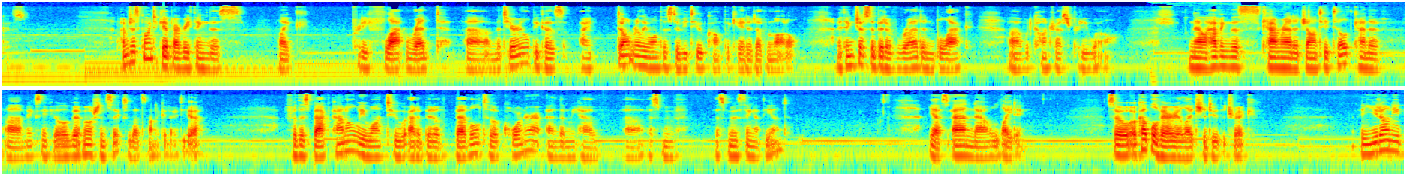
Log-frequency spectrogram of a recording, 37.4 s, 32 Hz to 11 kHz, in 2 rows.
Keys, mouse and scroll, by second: 1.3 click, 1.5 click, 2.2-3.0 drag, 3.6-4.9 drag, 5.5-6.6 drag, 7.0 click, 7.7-9.2 drag, 9.2 a, 9.3 a, 9.8-10.8 scroll down 3, 10.8 click, 11.0 g, 11.6 click, 12.0-14.6 middle drag, 14.6 ctrl+alt+KP_0, 15.2 g, 15.5 r, 16.2 g, 17.0 click, 17.2 Tab, 17.5 middle click, 17.7-18.1 scroll down 5, 18.1 Tab, 18.6 Tab, 19.3 click, 19.6 e, 20.4 click, 21.1 ctrl+b, 22.3-24.1 right drag, 24.1 click, 24.2 Tab, 24.4-25.2 right drag, 25.2-25.6 middle drag, 25.6 KP_0, 26.0 a, 26.2 z, 26.9 click, 27.0 g, 28.0 click, 28.8 KP_7, 29.3 g, 29.6 r, 30.4 middle click, 30.7-33.3 typing, 31.0 middle click, 32.3 middle click, 34.3-34.7 scroll up 3, 34.7 KP_0, 35.1 g.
